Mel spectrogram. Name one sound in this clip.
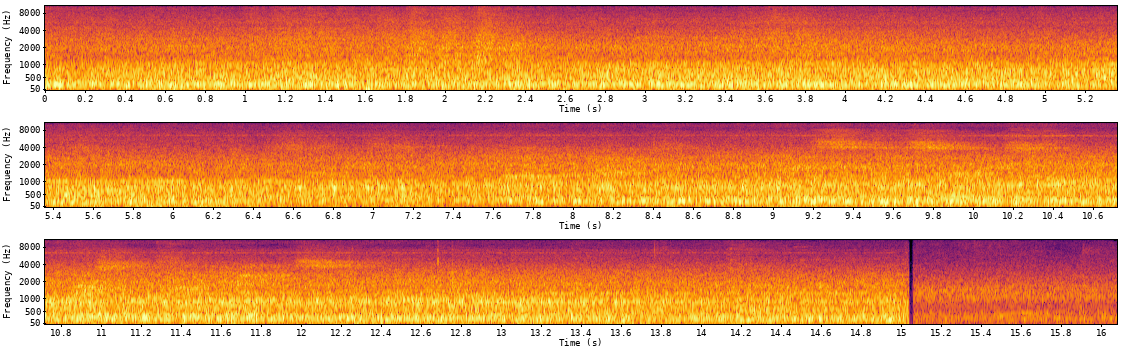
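A freight train rumbles and rattles past close by, then fades into the distance.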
